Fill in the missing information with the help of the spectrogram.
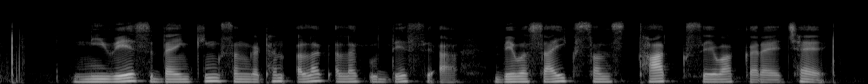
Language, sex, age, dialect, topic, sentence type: Maithili, male, 18-24, Eastern / Thethi, banking, statement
